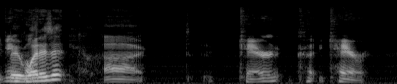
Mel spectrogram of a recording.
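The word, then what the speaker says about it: Cairn: what is it uh care care but it's spelled c a i r n it's something to do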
